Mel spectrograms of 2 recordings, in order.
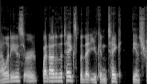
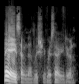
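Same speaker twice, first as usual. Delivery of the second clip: ordinary talk, nothing marked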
